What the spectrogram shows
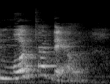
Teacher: Mortadela não é um som nasal. Então, não é adequado eu falar mortandela. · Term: nasalização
